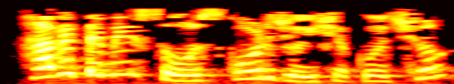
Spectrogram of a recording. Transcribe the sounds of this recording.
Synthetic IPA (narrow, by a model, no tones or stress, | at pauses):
habet̪emisoɾskoɖd͡ʒojʃəkot͡ʃʰo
